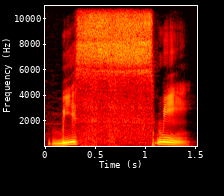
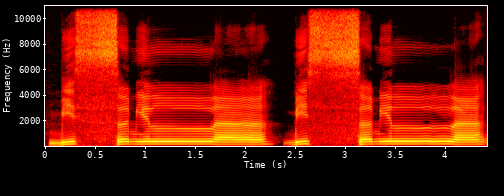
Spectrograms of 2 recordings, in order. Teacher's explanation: pastikan desisan huruf Sin ini terus mengalir sampai dia melafalkan huruf berikutnya yaitu huruf mim contoh Bismi ah pastikan terus mengalir tidak terputus tidak memantul ya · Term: saofir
